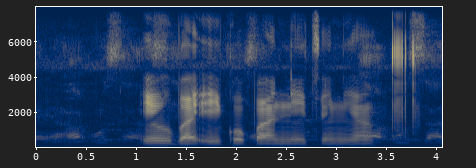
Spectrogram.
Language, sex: Southern Sotho, male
